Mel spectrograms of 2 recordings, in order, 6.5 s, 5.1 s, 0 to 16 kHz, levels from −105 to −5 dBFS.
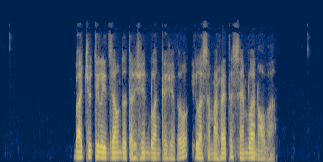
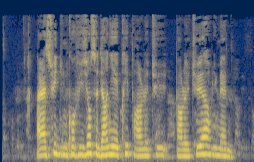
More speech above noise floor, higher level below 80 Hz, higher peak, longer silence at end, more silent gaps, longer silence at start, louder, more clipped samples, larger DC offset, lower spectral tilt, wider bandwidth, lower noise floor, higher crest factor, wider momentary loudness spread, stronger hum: first, over 66 dB vs 29 dB; about the same, -50 dBFS vs -54 dBFS; about the same, -4 dBFS vs -2 dBFS; first, 1 s vs 0.35 s; neither; first, 1.5 s vs 0.55 s; second, -25 LUFS vs -17 LUFS; neither; neither; about the same, -6.5 dB/octave vs -5.5 dB/octave; second, 9.4 kHz vs 11.5 kHz; first, under -90 dBFS vs -46 dBFS; first, 22 dB vs 16 dB; about the same, 8 LU vs 10 LU; neither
